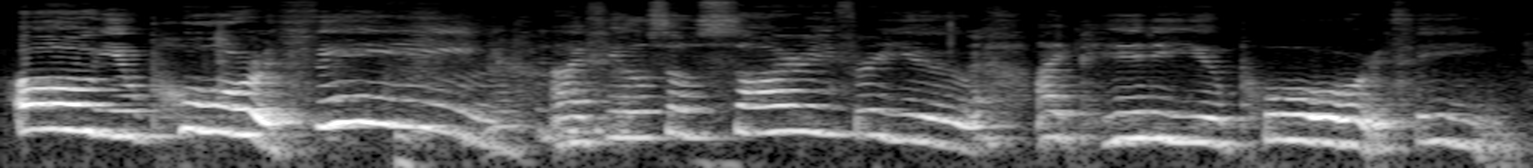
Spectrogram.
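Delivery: high, slow, syrupy mock pity; gushing pity. Teacher mocking fake compassion, slow syrupy pity. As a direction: drip with overdone sympathy. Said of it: "That is not compassion".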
